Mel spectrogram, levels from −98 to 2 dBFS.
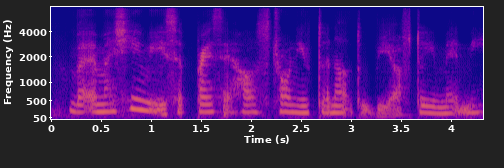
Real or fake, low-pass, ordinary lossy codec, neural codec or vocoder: fake; none; none; codec, 16 kHz, 0.5 kbps, X-Codec, WavLM features, trained on Multilingual LibriSpeech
